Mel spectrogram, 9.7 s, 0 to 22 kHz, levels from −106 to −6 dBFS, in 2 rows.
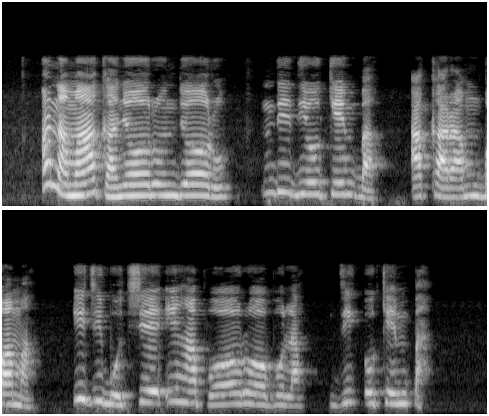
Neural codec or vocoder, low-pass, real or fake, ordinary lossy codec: none; 7.2 kHz; real; none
